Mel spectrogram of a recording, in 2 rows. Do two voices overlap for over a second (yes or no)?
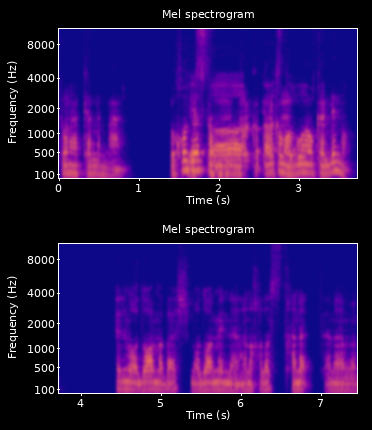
yes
